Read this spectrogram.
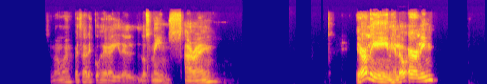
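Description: A man speaks clearly over an online call, in two short bursts.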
